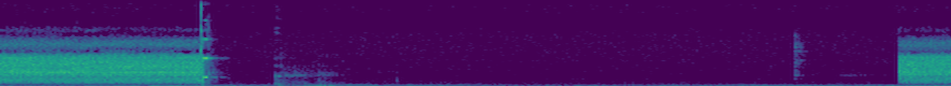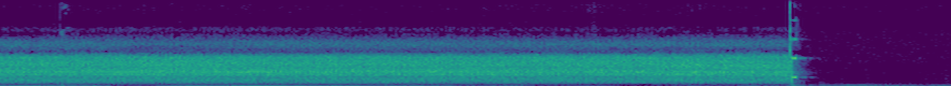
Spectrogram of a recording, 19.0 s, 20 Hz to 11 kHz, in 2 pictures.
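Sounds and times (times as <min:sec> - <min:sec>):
radio static hissing: 0:00.0 - 0:02.1, 0:09.0 - 0:17.5
scanner click: 0:00.0 - 0:02.2, 0:09.0 - 0:17.5.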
